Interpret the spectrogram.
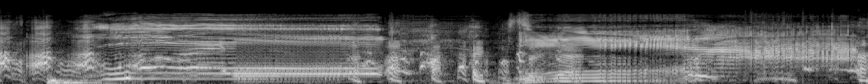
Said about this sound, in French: Il y en a qui écoutent la musique de baleine pour s'endormir. Toi, tu fais un power nap au son de gémissement.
